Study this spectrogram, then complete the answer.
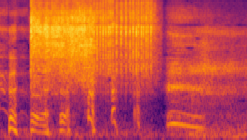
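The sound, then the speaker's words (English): A loud, steady sizzle sound effect bursts in and runs for over a second beneath a speaking voice, then cuts off abruptly as the talking continues alone. “I'm giving that the sizzle.”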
